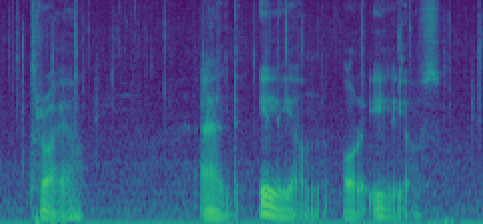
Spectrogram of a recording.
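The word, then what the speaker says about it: Ilios: troo and ilon or ilos metrical evidence from The Iliad and the Odyssey suggest that the latter was originally pronounced wheelio these names appear to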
